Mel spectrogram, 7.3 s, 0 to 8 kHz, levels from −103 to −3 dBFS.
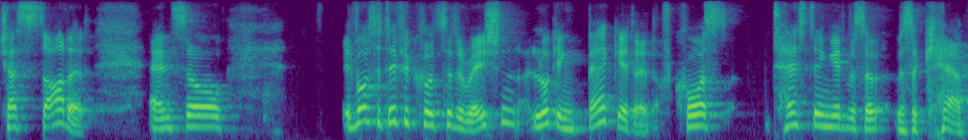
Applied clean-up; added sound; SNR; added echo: none; none; none; none.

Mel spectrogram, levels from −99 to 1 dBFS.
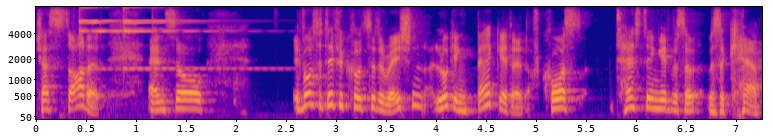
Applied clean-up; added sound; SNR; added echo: none; Doorbell; 12 dB; none.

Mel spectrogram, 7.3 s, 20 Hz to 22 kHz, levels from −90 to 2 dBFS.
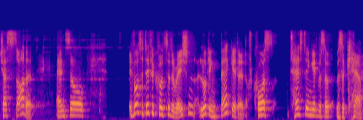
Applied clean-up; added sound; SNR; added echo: neural separator model SepFormer DNS4.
